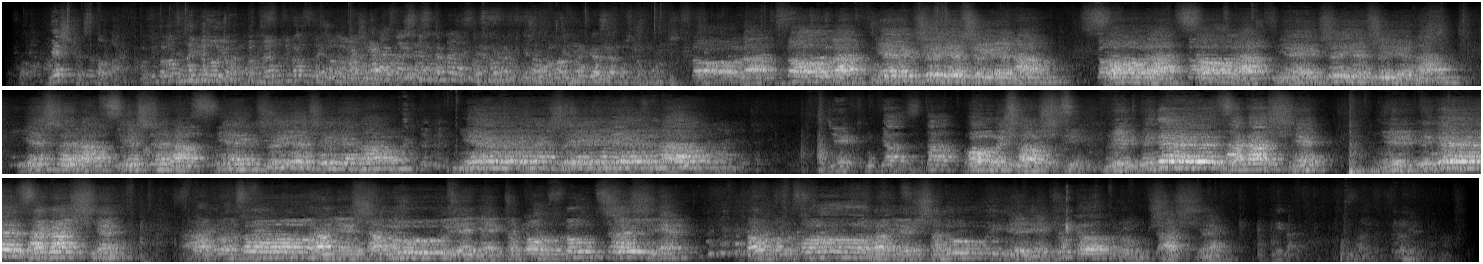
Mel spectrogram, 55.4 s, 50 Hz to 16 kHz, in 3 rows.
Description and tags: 22.03.2016: around 1.00 p.m. at the Oskar Kolberg Institute in Poznań (Poland). The jubelee of 90 birthday of professor Bogusław Linette (musicologist and ethnographer). Paricipants of the event are singing two traditional Polish songs - "Sto lat" and "Niech mu gwiazdka pomyślności". "Sto lat" (One Hundred Years) is a traditional Polish song that is sung to express good wishes, good health and long life to a person. It is also a common way of wishing someone a happy birthday in Polish. The song's author and exact origin are unattributed. The song is sung both at informal gatherings (such as birthdays or name days) or at formal events, such as weddings. Frequently, the song "Niech im gwiazdka pomyślności" will be sung afterwards, excluding kids' parties, as the song makes reference to alcohol consumption. The song serves the equivalent function of "Happy Birthday To You" or "For He's a Jolly Good Fellow".
lYRICS:
Sto lat, sto lat,
Niech żyje, żyje nam.
Sto lat, sto lat,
